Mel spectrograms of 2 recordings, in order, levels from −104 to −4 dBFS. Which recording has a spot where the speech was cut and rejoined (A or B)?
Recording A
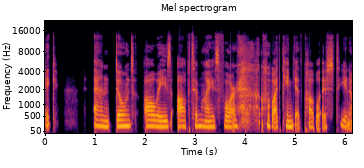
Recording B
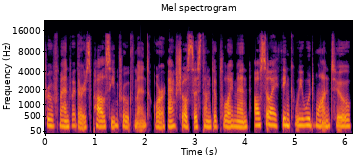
B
